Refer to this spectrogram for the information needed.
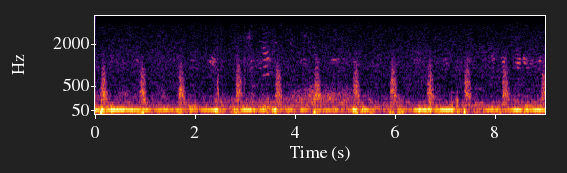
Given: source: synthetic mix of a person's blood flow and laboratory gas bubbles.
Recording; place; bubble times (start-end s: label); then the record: Doppler ultrasound of blood flow; subclavian vein
no bubbles
From the record:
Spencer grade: 0 (complete lack of bubble signals)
